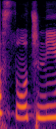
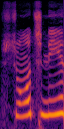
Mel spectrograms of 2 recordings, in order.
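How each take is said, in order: First: "सोचनीय" started with s, sochniya; plain s sound. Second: "सोचनीय" started with sh, shochniya; wrong sh sound. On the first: Teacher correcting the word, s clearly sounded. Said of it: "सोचनीय होता है". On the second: Teacher quoting the error to students, mispronounced. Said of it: "सोचनीय नहीं होता". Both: Shown as a demonstration.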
